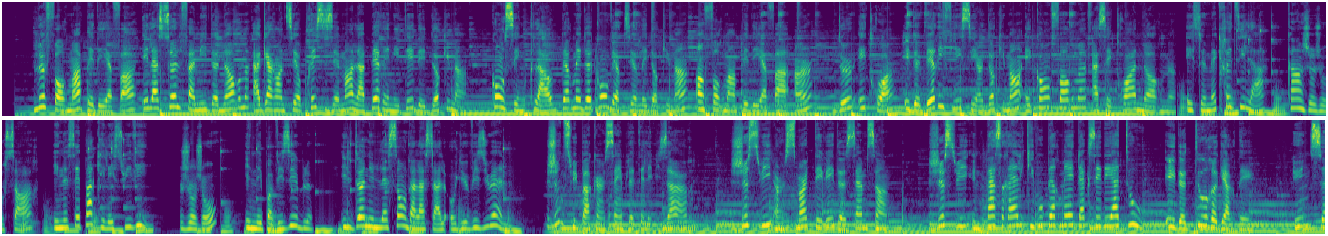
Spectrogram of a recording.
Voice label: French

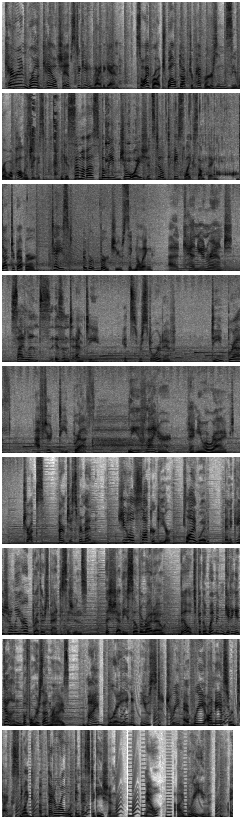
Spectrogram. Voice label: Commercial, american

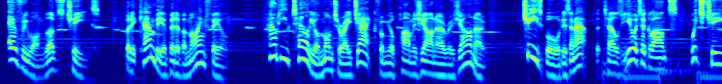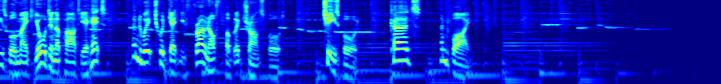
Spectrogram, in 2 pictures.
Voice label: CHEESEBOARD COMMERCIAL

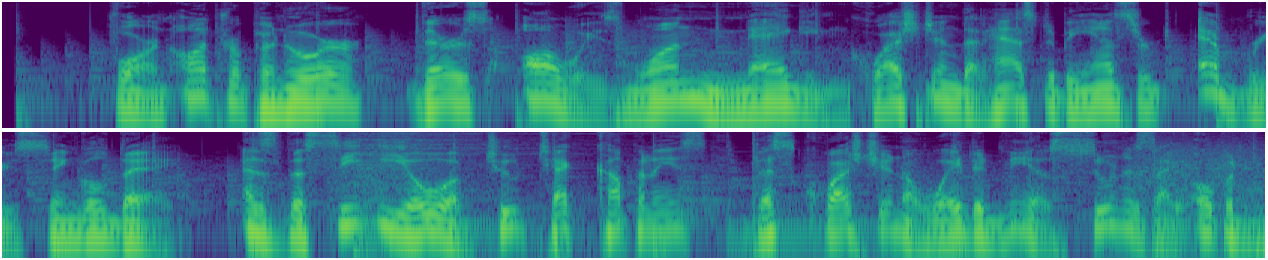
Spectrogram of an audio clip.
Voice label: Radio Commercial

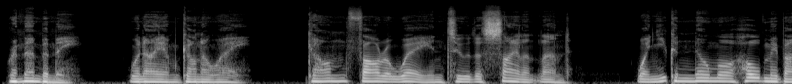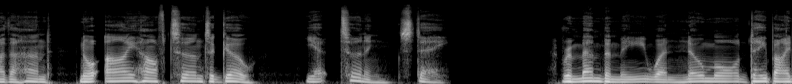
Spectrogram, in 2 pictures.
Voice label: Dry

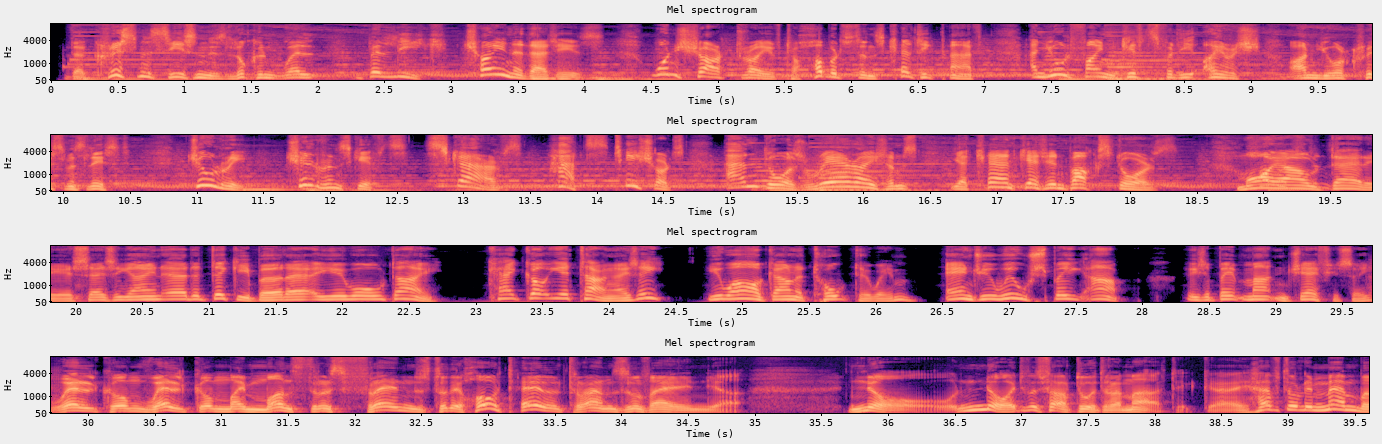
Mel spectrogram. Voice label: Character Reel

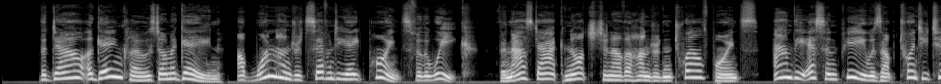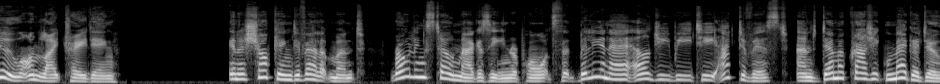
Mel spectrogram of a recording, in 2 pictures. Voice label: NEWSREADER British

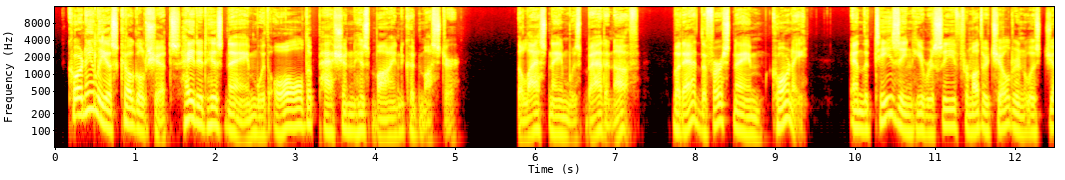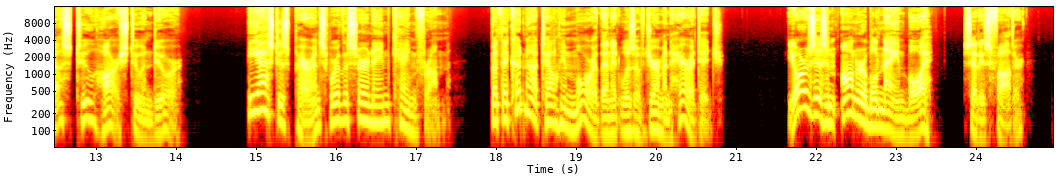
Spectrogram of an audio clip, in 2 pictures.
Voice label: Corny whimsical

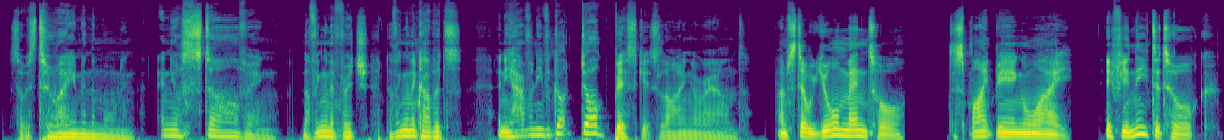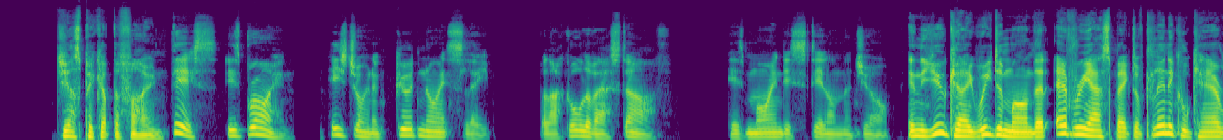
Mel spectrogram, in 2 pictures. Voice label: Dry

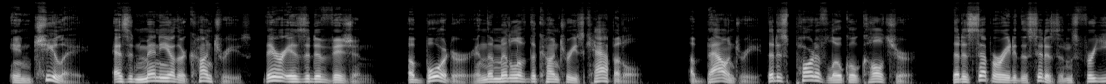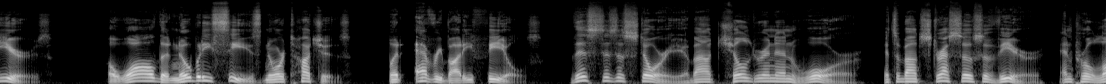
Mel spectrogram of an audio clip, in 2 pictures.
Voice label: Documentary Reel

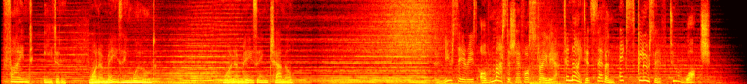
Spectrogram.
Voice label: TV Imaging

